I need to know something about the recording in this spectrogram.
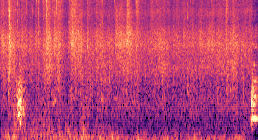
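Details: During a storm, as rain starts, a German Shepherd gives two short, sharp barks at the strong winds, over a steady roar of wind.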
